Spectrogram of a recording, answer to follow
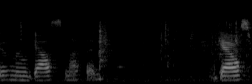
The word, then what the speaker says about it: Gauss: Gauss rhymes with mouse.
